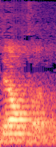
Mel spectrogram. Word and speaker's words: Delphia: But they pronounce it Delpha. Is how they pronounce it, but it's spelled like Delphia.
